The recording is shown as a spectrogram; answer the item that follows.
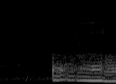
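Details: Black pug asleep indoors: after brief quiet, one loud snore starts abruptly, a rough, droning, low buzz that holds steady and drops slightly in pitch toward its end.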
